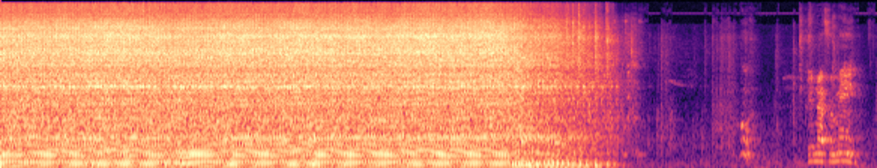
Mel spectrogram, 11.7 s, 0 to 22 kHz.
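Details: BMW R100GS Paris Dakar boxer twin, first start after engine reassembly: steady but lumpy idle for about seven seconds, then shutoff. Oil is leaking onto the exhaust, and the rough running's cause is unconfirmed.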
